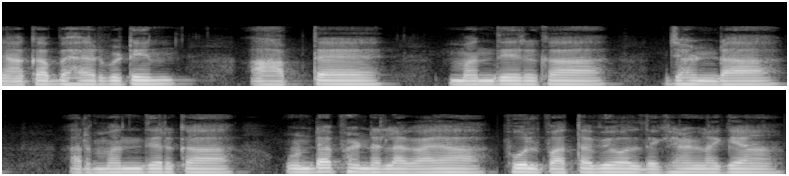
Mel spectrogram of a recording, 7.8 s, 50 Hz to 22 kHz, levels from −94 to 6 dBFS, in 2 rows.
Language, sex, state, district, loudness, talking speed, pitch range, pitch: Hindi, male, Uttarakhand, Tehri Garhwal, -15 LUFS, 155 wpm, 120-125 Hz, 125 Hz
